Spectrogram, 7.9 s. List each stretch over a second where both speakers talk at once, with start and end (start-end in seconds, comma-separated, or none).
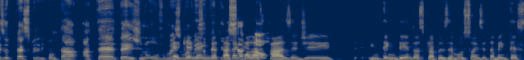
2.6-4.1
